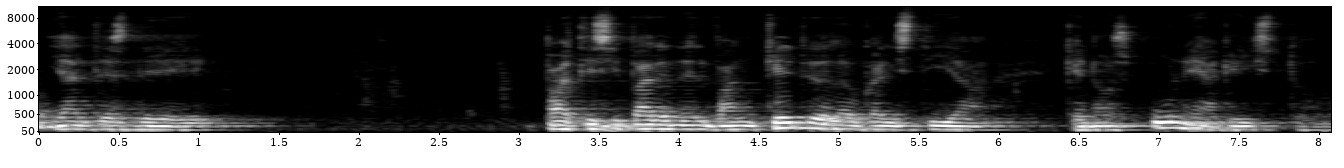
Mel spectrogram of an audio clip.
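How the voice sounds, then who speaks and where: A man's voice: sits low, dark tone. Man intoning prayers in church echo. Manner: solemn, measured intoning. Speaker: priest leading Mass. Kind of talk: liturgical prayer recitation. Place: large church. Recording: roomy church echo with faint music.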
